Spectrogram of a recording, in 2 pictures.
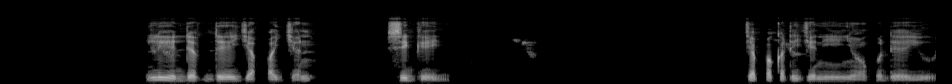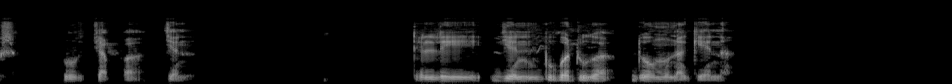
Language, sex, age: Wolof, male, 36-49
